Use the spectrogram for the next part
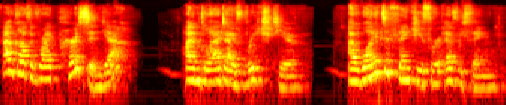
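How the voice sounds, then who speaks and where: A woman's voice: mid-range voice, sing-song, unhurried, warm tone, echoey room, soft background music. A woman acting a gloating, falsely polite new wife in a scripted story, with a saccharine, condescending manner. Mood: falsely gracious.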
